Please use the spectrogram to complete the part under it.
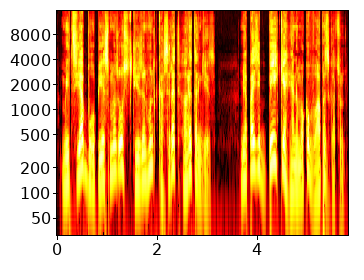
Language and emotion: Kashmiri, surprised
